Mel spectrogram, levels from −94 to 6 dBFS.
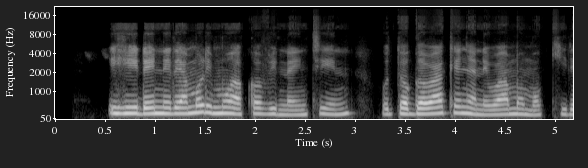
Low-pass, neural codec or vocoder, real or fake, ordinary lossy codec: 19.8 kHz; none; real; Opus, 16 kbps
